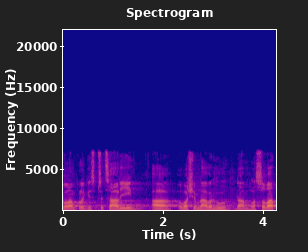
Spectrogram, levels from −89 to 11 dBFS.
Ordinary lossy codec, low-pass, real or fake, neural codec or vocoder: MP3, 48 kbps; 7.2 kHz; real; none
